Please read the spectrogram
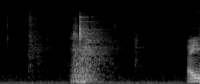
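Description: A short metal scrape and clunk, about two-thirds of a second in, as a piston with its connecting rod is picked up to square a ring in the bore.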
